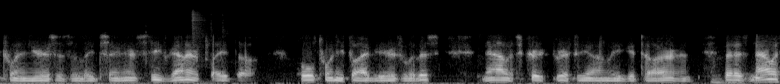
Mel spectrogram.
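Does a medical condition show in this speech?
Yes: Parkinson's disease.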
